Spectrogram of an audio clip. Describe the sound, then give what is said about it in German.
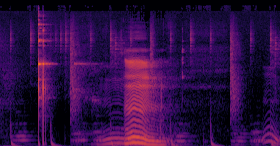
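Two people toast and drink beer from glasses at the same time: a bright glass clink near the start, then quiet drinking sounds and drawn-out voiced sighs. “Ich glaube, wir haben den Fehler gemacht, mal wieder gleichzeitig getrunken.”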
